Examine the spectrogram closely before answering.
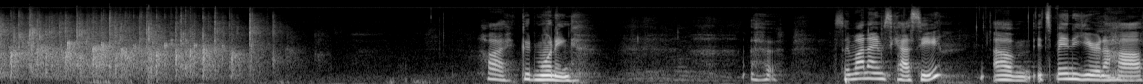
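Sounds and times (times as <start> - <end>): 
applause at a church service: 0.0 - 3.3
speech: 4.8 - 5.9, 7.6 - 11.4.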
